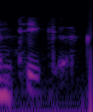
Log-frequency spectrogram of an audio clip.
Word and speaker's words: Manteca: But do you have outdoor homeless meals in Manteca? Is it Manteca we're talking? I got the right, I got the name right there? – Manteca, correct. Yeah. Spanish for lard.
